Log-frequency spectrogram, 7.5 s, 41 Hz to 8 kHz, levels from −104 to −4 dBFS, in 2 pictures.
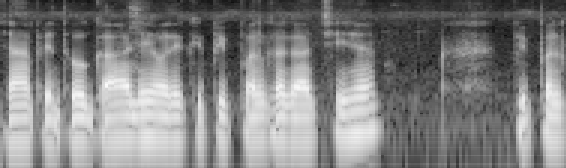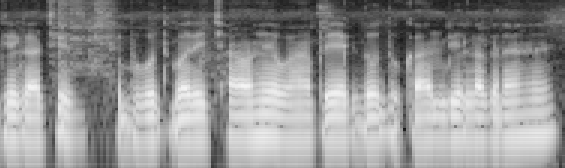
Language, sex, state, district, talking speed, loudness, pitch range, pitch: Hindi, male, Haryana, Jhajjar, 225 wpm, -17 LUFS, 105-110 Hz, 105 Hz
